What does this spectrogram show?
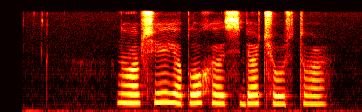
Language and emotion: Russian, sad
